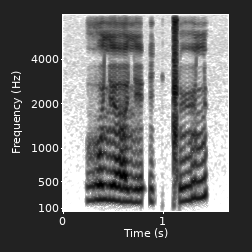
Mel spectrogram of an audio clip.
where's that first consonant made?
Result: throat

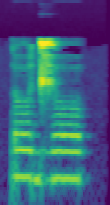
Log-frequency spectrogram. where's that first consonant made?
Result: tongue tip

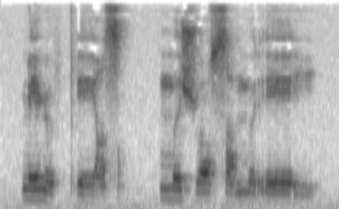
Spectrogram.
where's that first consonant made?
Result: retroflex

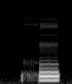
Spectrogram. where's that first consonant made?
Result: throat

